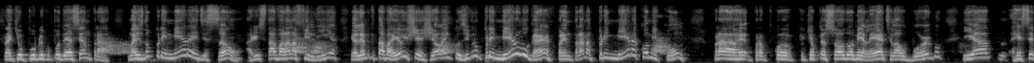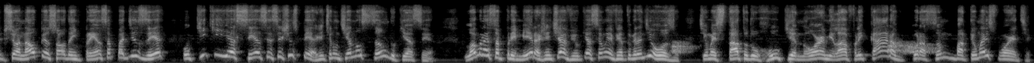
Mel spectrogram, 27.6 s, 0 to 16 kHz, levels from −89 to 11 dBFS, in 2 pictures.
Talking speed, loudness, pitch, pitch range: 200 wpm, -27 LUFS, 180 Hz, 165-225 Hz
